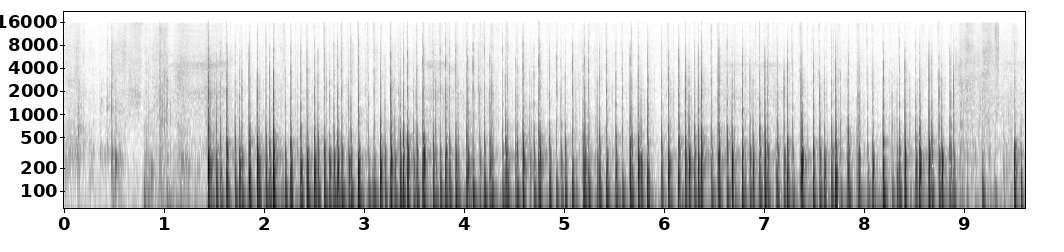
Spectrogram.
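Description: Fast tapping on a headphone case: after about 1.4 seconds of faint, scattered sounds, a continuous run of quick, dry taps follows with very short decay and mostly low-frequency body around 200 Hz, continuing to the end of the 9.6-second clip.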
